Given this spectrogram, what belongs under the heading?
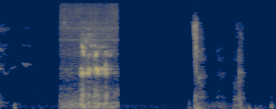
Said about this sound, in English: And I was making all the gurgles. I was just trying to swallow water with electrolytes in it.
